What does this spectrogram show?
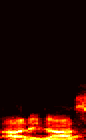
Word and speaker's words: Adidas: But yes, it is pronounced Adidas on the global side in America. We have always called it Adidas. Fortunately, they don't look down on us too much when we do say Adidas.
